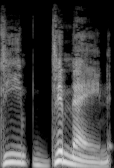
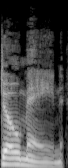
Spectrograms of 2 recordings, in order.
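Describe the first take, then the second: First: The first syllable is said as 'de'. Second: The first syllable is said as 'do'. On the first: "it's just a little bit de- domain" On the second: "instead of domain"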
